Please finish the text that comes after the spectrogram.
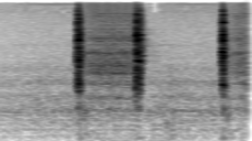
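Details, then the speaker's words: Four short airy hisses about a third of a second apart as air fills the front bags of an air-ride setup; the original compressor is presumed dead, no leaks were found, and the bags inflate normally. "they're going up we have pressure in the bags it's like a huge weight off of my shoulders"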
